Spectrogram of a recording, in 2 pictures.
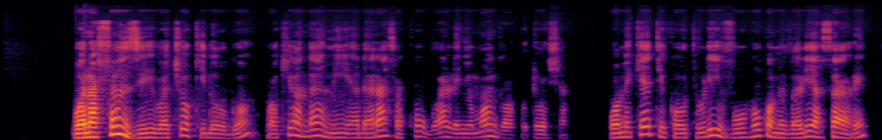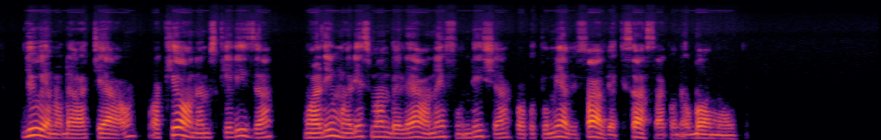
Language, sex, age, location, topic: Swahili, male, 25-35, Dar es Salaam, education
